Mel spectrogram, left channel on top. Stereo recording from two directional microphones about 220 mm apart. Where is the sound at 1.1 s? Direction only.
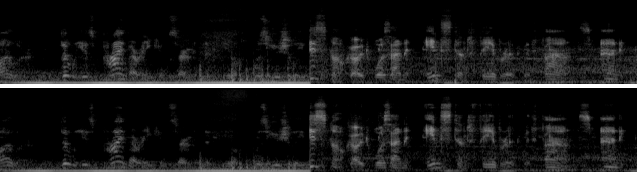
50° right (ahead or behind).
